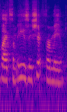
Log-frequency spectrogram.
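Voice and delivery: ordinary delivery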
